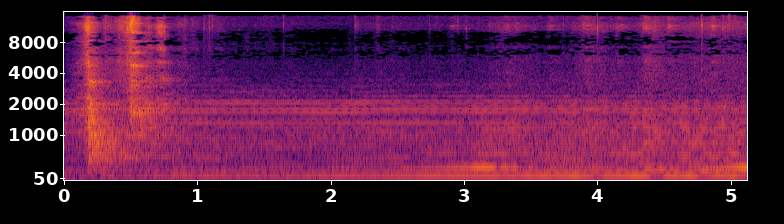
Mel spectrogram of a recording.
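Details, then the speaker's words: Air conditioner outdoor unit, fan and compressor not running: a few knocks, then a steady low motor hum builds as the fan spins only after a push with a stick; dead dual run/start capacitor, replaced. "As you can see it starting to run because I gave the fan a push This means the startup capacitor is gone (dead)"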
